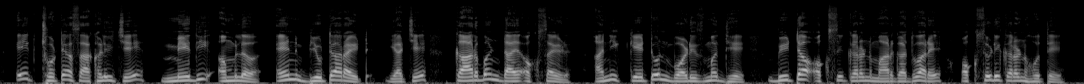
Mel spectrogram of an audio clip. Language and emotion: Marathi, neutral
